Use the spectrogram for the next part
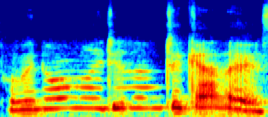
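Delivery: high, whiny, put-upon; sad little friend voice. Retold or imitated. Imitating her sad friend who wants to read together. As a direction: sound like she's been let down. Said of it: "She'd be so sad".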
